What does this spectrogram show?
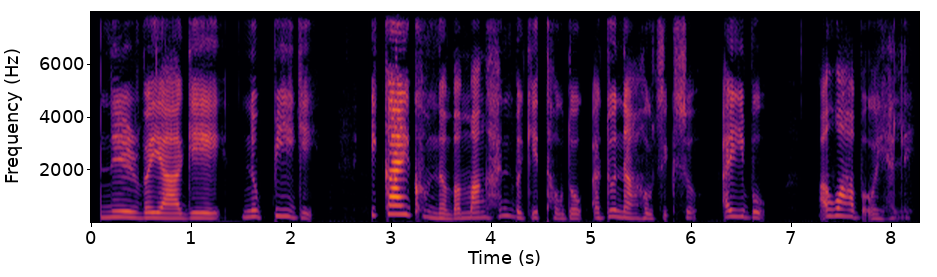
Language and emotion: Manipuri, sad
